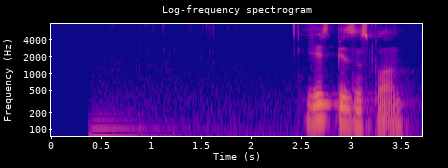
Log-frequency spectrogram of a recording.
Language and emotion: Russian, neutral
